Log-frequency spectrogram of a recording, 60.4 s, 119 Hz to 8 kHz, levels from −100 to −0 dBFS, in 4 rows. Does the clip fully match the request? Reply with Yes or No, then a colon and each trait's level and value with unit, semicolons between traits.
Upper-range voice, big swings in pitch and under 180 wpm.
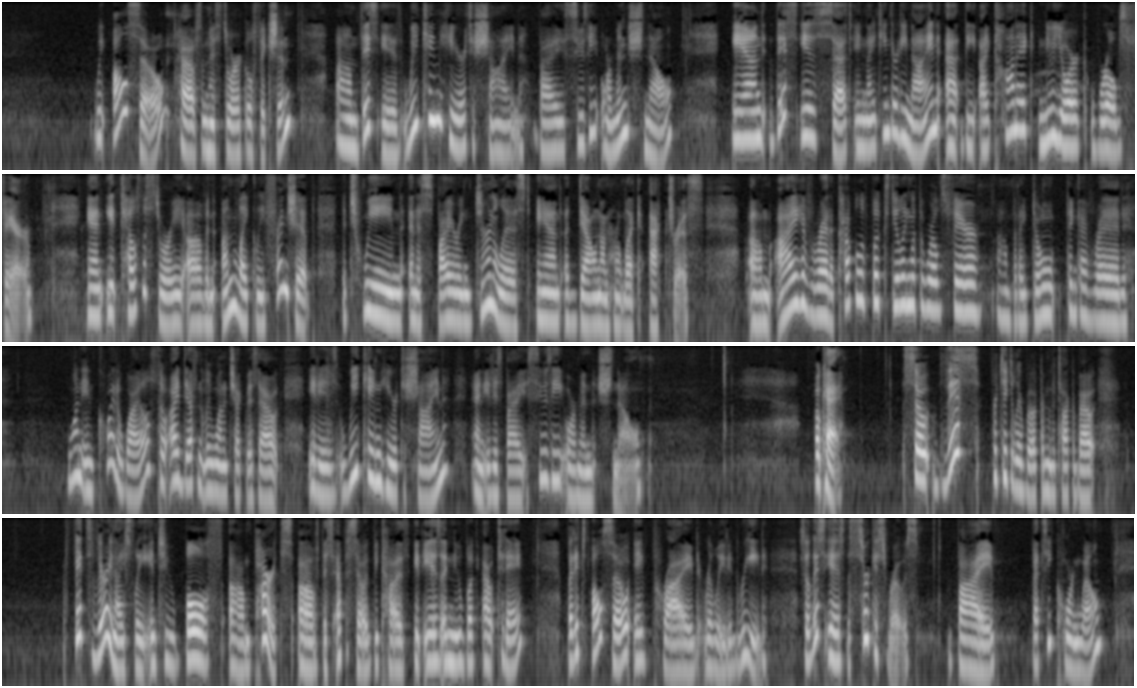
Yes: high, 215 Hz; wide, 6.4 semitones; average, 140 wpm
